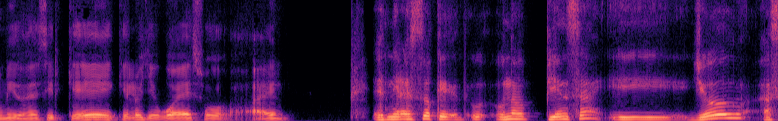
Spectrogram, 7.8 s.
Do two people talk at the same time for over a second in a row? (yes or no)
no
